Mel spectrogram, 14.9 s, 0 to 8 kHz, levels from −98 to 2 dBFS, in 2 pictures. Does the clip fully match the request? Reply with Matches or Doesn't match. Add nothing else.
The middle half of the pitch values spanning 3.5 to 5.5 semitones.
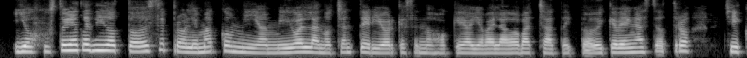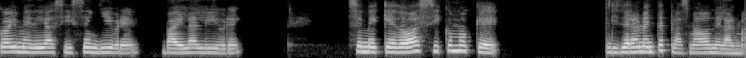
Matches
